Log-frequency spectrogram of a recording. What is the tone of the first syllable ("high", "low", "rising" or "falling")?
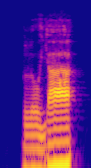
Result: low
